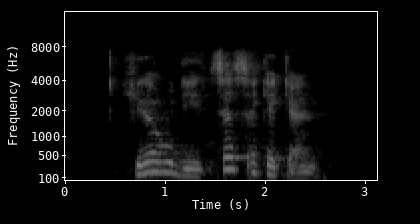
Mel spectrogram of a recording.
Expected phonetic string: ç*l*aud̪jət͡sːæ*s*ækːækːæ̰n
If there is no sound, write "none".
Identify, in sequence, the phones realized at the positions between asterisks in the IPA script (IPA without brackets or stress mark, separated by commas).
ɾ, s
